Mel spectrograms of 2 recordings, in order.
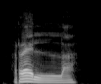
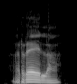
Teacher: A double L, once again, rella, rather than rela. And a slight trilled R.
